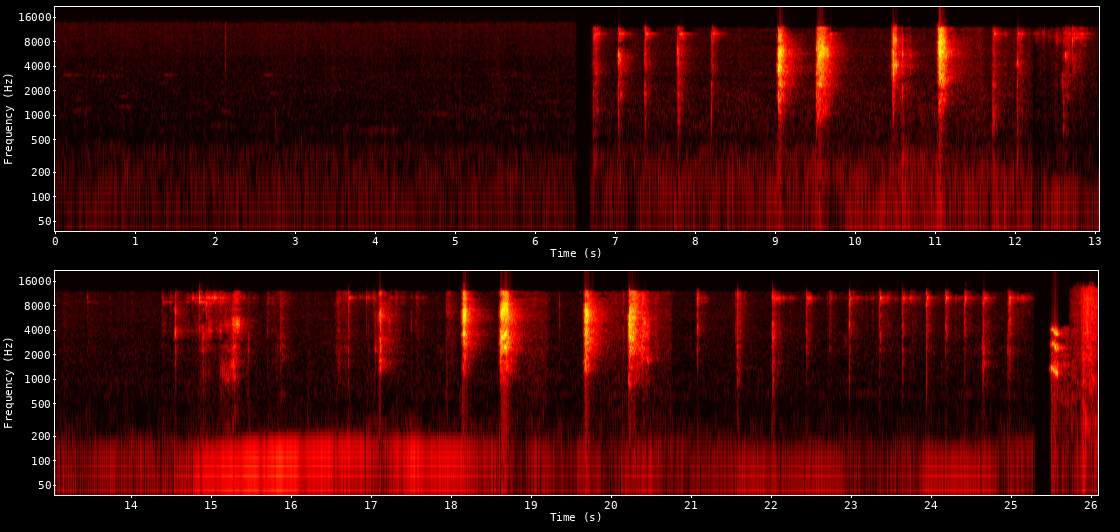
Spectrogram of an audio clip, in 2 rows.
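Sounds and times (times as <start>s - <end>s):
low hum: 12.2s - 22.4s.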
